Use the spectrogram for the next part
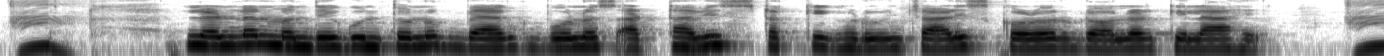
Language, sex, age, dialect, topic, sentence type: Marathi, female, 31-35, Northern Konkan, banking, statement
